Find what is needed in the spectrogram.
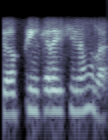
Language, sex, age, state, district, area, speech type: Marathi, female, 45-60, Maharashtra, Nanded, rural, conversation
